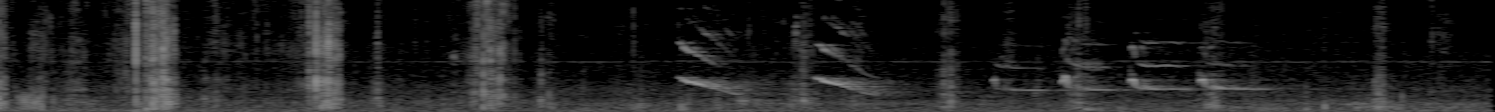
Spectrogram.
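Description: Mouth-full chewing of fresh greens and boiled pork intestine, three crunches about half a second apart. Then a bird calling: two falling high chirps, followed by four short quick notes.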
